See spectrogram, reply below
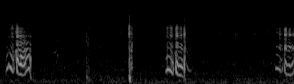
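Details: Grey francolin (gora teetar) uttering three short, quavering, down-bent nasal notes roughly 1.3 seconds apart, with a single sharp tap between the first two.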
